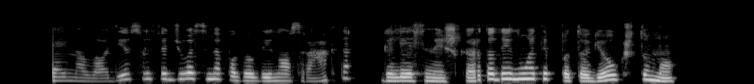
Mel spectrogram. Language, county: Lithuanian, Vilnius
